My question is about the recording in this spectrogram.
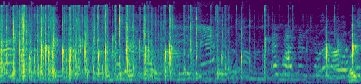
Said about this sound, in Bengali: হাততালি কই হাততালি দাও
